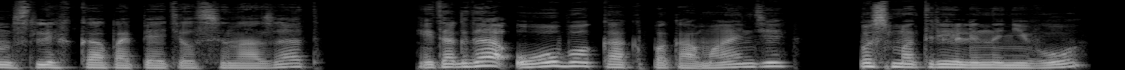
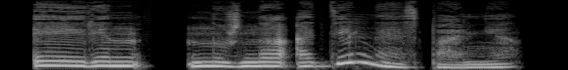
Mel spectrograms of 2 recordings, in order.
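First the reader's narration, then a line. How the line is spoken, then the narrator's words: Gentle question. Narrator (Russian): так же ласково спросила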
